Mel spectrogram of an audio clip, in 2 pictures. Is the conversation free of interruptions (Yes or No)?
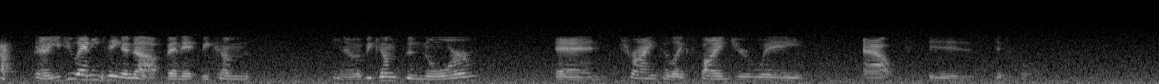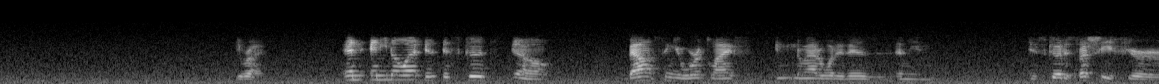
Yes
